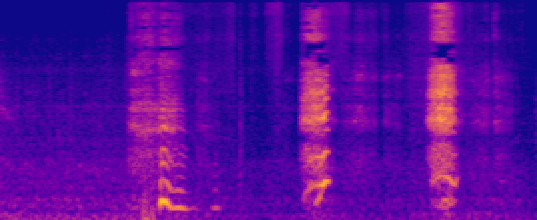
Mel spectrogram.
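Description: A baby's breathy, gasping vocalizations: three short sounds about a second apart.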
